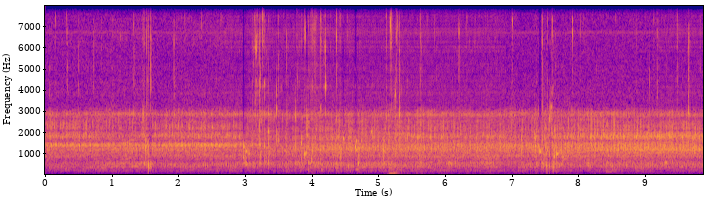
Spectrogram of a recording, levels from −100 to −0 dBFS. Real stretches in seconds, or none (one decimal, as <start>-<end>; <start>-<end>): 0.0-2.7; 6.9-9.2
